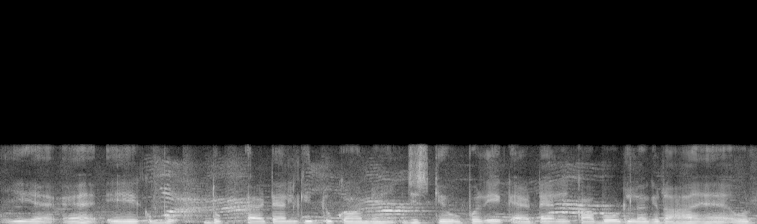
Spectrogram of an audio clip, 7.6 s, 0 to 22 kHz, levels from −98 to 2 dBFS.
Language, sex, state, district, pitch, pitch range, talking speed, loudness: Hindi, male, Uttar Pradesh, Saharanpur, 150 Hz, 140-155 Hz, 160 wpm, -13 LUFS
